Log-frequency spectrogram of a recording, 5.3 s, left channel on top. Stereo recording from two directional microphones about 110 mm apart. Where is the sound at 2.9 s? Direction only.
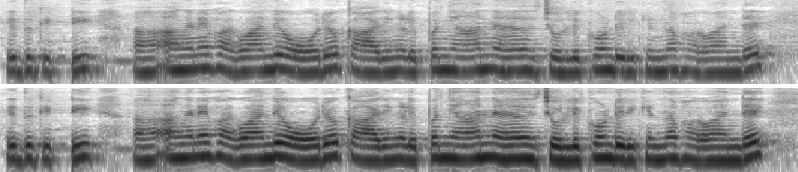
60° right (ahead or behind); by 5.1 s 90° right.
